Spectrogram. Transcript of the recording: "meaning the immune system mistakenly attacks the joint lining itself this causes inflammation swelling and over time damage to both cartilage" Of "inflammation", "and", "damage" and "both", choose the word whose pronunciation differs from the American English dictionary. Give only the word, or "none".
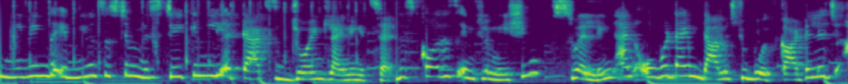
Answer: both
